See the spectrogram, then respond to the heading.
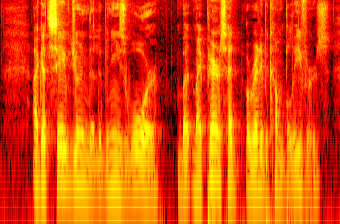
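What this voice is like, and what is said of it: Lebanese accent. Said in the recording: “detecting by your accent, you're not from Indianapolis originally ... having grown up in Beirut, Lebanon”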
